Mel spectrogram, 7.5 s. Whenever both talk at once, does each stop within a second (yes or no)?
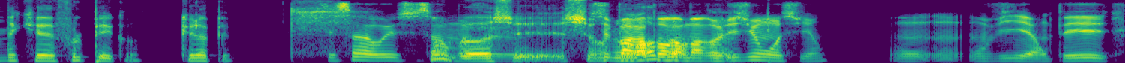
no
